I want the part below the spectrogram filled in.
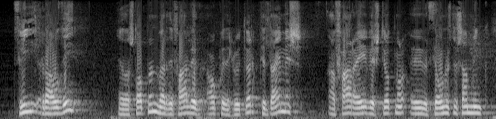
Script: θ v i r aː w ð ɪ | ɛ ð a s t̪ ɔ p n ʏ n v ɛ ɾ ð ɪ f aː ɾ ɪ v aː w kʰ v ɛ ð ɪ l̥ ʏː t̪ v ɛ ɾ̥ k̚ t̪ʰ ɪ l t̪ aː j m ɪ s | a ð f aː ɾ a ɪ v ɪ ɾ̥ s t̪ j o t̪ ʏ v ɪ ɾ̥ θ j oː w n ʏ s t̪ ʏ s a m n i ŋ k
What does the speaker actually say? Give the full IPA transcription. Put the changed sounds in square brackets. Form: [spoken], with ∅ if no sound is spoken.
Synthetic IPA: θ v i r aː w ð ɪ | ɛ ð a s t̪ ɔ p n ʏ n v ɛ ɾ ð ɪ f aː [l] ɪ [ð] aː w kʰ v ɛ ð ɪ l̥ ʏː t̪ v ɛ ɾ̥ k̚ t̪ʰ ɪ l t̪ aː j m ɪ s | a ð f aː ɾ a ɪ v ɪ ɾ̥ s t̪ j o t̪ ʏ v ɪ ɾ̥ θ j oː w n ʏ s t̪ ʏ s a m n i ŋ k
